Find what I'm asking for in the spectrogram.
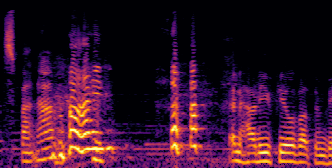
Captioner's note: laughing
